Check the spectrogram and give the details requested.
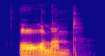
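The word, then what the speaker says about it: Åland: Ja ich glaube, das spricht man es Ärland? Nee, Arland, oder? Warte, ich drücke mal drauf. – Orland. Orland. Orland heißt es.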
